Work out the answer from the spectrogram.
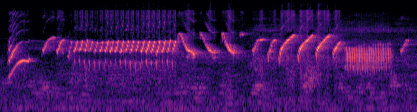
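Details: Local canary giving training song: a rising whistle, then a long rapid high trill, sliding upward swoops and a closing harsh buzzy burst.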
